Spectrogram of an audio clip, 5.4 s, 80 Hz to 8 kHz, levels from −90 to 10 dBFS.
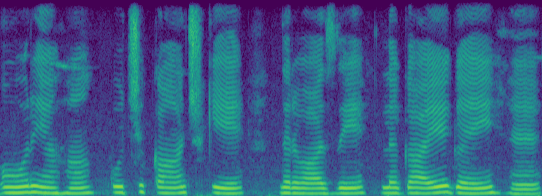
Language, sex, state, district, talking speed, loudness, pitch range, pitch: Hindi, female, Punjab, Pathankot, 100 wpm, -13 LUFS, 210-230 Hz, 220 Hz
